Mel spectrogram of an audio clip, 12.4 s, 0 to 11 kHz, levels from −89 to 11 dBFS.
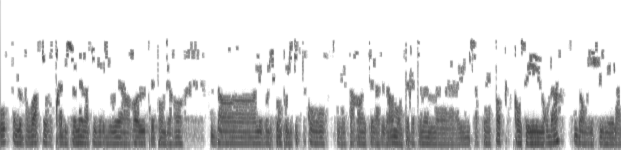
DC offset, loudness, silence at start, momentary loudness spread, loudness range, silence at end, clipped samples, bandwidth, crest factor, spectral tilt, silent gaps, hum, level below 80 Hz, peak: under 0.1%; -22 LUFS; 0 s; 9 LU; 3 LU; 0 s; under 0.1%; 5 kHz; 18 dB; -11.5 dB/octave; none; none; -48 dBFS; -2 dBFS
